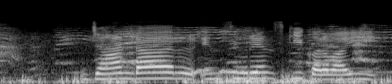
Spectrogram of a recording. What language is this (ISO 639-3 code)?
mag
